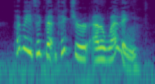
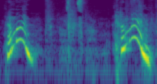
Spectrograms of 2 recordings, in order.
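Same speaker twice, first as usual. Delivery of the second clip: high excited coaxing; 13 semitones higher, 5 dB louder than usual. Real, not acted. High excited urging of dog.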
